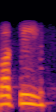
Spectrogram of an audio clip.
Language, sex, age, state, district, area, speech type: Punjabi, female, 30-45, Punjab, Kapurthala, rural, conversation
